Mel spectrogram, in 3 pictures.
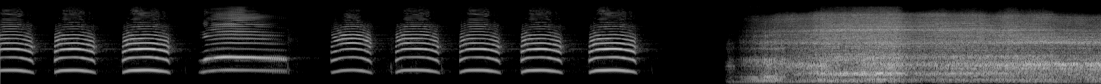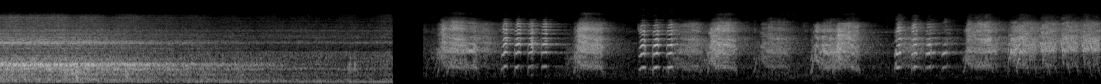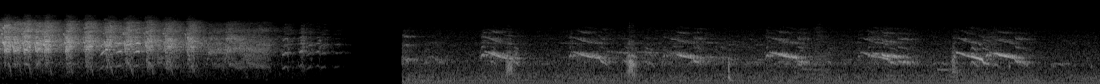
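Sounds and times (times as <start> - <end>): chorus of bird calls: 26.1 - 32.8.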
